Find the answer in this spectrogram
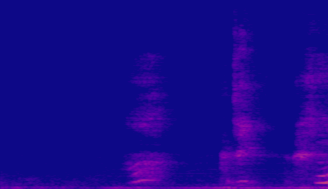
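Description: A faint, short vocal exclamation about a second in, then a gasp-like breath near the end, heard through a television speaker over a low steady hum.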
